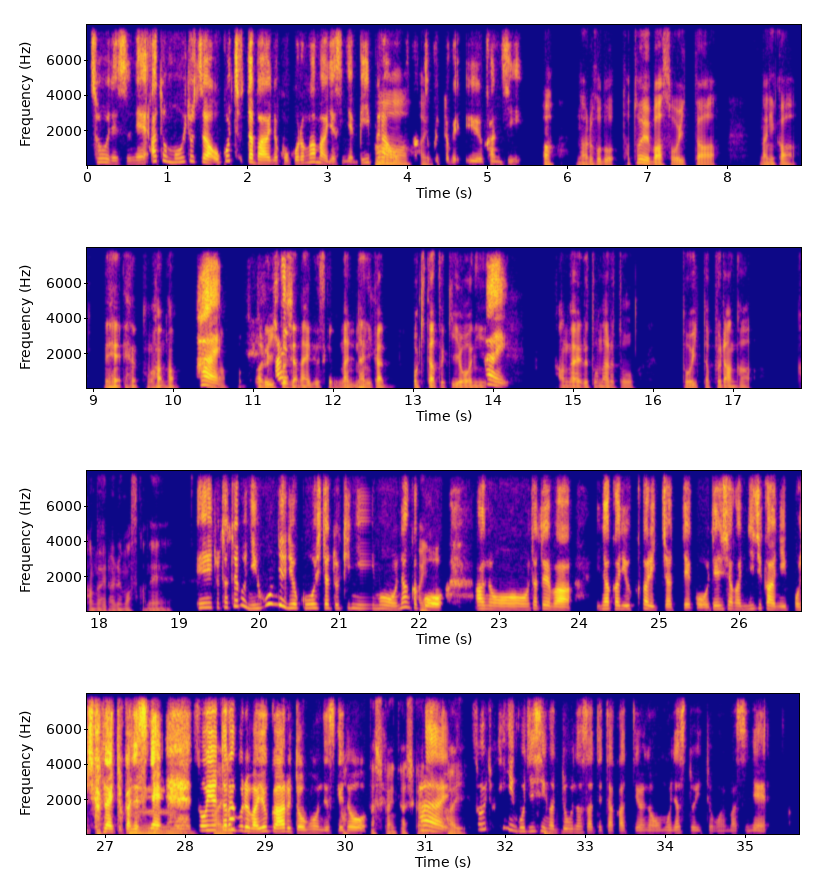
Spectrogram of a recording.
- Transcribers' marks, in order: laughing while speaking: "ま、あの"; laughing while speaking: "しかないとかですね"; tapping; other background noise
- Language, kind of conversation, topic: Japanese, advice, 安全に移動するにはどんなことに気をつければいいですか？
